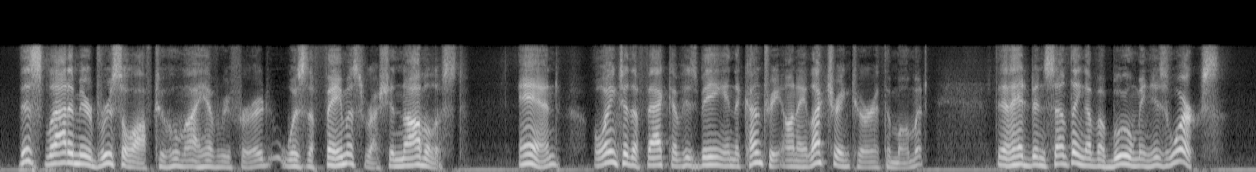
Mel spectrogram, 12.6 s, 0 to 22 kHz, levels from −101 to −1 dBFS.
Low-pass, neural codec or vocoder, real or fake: 7.2 kHz; codec, 16 kHz in and 24 kHz out, 0.9 kbps, LongCat-Audio-Codec, fine tuned four codebook decoder; fake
